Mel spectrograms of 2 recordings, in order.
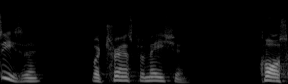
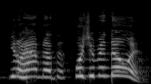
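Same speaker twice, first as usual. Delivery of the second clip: higher, incredulous "What you been doing?"; can't believe it, ask him back; incredulous retort; 7 semitones higher, faster than usual. Acted. Ant demanding an answer from the grasshopper, incredulous.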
